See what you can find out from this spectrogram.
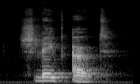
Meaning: singular past indicative of uitslijpen
- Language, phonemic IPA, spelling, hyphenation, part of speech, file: Dutch, /ˌsleːp ˈœy̯t/, sleep uit, sleep uit, verb, Nl-sleep uit.ogg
